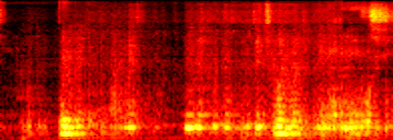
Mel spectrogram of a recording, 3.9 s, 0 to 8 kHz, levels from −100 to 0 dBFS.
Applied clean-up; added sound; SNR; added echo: neural mask model DeepFilterNet 3.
